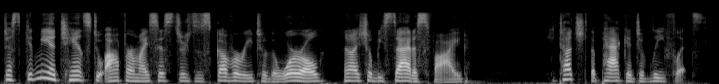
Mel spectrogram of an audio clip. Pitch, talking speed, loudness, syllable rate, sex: 160 Hz, 200 wpm, -22 LUFS, 5.8 syllables/s, female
